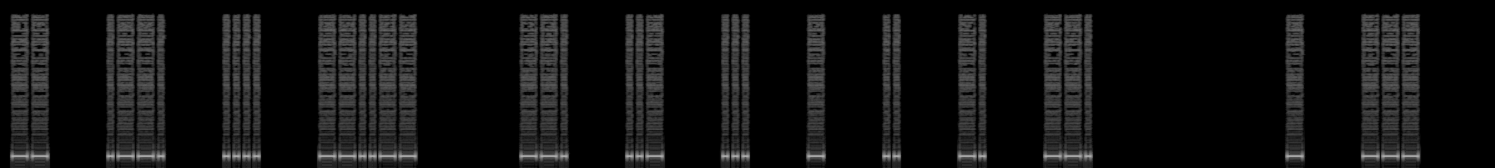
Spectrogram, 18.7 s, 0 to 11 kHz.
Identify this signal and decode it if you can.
Morse code, heard as a keyed tone, about 19 wpm, spaced as for 9 wpm, 800 Hz. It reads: MPH,GUSTING TO
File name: Spaced Characters / Spaced Characters-mp3s / Weather 4 21 sp @18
